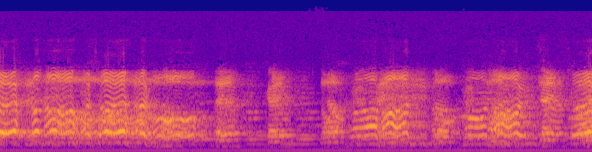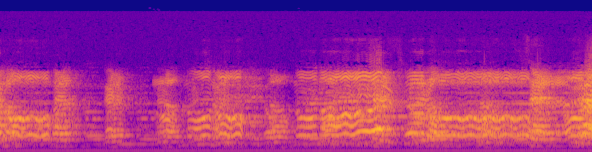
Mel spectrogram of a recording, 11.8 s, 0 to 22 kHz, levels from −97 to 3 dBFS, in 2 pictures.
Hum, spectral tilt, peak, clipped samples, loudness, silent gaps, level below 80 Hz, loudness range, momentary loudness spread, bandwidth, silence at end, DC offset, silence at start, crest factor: none; -2 dB/octave; -2 dBFS; under 0.1%; -21 LUFS; none; -60 dBFS; 5 LU; 11 LU; 16.5 kHz; 0 s; under 0.1%; 0 s; 20 dB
